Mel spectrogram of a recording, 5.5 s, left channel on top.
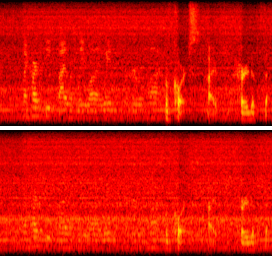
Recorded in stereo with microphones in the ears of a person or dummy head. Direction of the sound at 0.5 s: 80° left.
